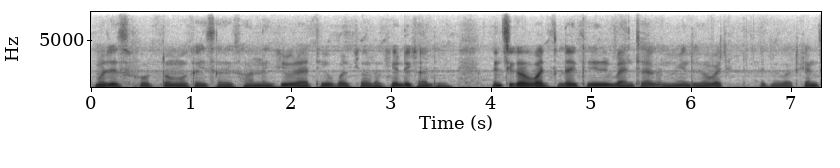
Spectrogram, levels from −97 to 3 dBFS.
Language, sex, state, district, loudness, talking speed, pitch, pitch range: Hindi, male, Madhya Pradesh, Katni, -21 LUFS, 190 wpm, 110 Hz, 110-115 Hz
